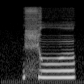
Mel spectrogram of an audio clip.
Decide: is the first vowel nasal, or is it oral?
oral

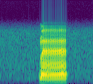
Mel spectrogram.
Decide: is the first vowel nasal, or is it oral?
nasal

